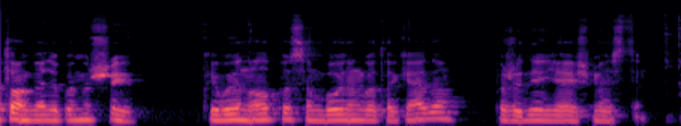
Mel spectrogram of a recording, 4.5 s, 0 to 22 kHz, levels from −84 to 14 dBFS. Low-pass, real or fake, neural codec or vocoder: 14.4 kHz; fake; vocoder, 44.1 kHz, 128 mel bands every 256 samples, BigVGAN v2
